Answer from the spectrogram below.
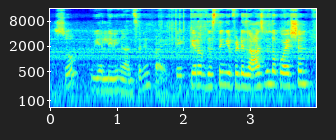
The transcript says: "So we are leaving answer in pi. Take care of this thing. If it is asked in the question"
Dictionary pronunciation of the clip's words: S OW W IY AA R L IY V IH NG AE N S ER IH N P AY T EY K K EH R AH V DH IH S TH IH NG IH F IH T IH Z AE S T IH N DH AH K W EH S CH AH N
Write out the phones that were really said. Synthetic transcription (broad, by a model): S OW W IY AA R L IY V IH NG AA N S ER IH N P AY T EY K K EH R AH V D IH S T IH NG IH F IH T IH Z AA S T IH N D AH K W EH S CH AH N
